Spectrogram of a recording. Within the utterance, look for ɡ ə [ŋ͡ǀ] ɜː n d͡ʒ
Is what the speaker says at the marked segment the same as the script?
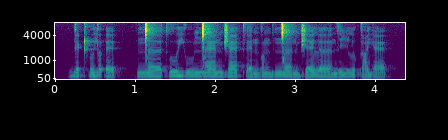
yes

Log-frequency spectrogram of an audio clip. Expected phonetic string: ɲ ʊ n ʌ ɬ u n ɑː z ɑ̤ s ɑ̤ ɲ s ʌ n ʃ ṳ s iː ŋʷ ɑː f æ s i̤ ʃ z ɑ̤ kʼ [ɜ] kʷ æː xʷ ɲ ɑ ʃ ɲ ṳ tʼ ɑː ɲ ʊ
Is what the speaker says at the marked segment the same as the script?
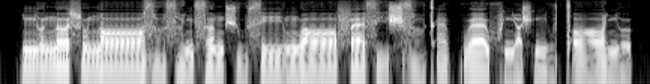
no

